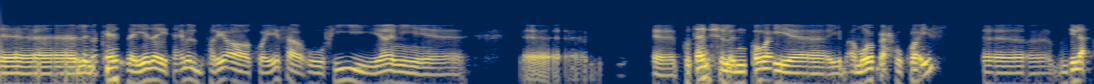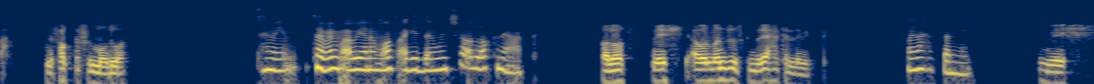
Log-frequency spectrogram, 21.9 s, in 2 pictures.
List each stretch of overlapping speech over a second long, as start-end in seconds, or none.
none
